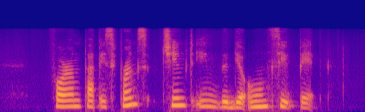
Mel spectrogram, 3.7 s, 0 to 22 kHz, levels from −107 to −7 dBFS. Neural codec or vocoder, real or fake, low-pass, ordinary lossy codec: codec, 16 kHz, 0.5 kbps, X-Codec, HuBERT features, trained on balanced general audio; fake; none; none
